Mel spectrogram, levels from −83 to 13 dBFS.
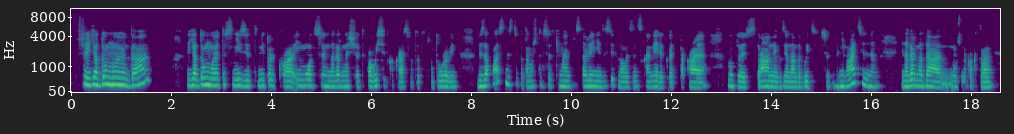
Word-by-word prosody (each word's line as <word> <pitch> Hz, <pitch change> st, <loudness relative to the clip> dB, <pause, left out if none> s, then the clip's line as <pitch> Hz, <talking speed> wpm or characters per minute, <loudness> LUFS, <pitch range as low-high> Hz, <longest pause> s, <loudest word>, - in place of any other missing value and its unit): Слушай, 245 Hz, -4 st, +3 dB
я 240 Hz, +1 st, +7 dB
думаю, 245 Hz, -2 st, +5 dB
да. 230 Hz, +8 st, +4 dB, 0.9 s
Я 215 Hz, +1 st, +5 dB
думаю, 225 Hz, 0 st, +4 dB
это 220 Hz, +1 st, -8 dB
снизит 210 Hz, -4 st, -3 dB
не 205 Hz, 0 st, -2 dB
только 195 Hz, -2 st, 0 dB
эмоции, 200 Hz, -1 st, -2 dB
но, 185 Hz, -1 st, 0 dB
наверное, 185 Hz, 0 st, -1 dB
еще 190 Hz, 0 st, -6 dB
это 190 Hz, +1 st, -12 dB
повысит 195 Hz, +2 st, -1 dB
как -, -, -13 dB
раз 170 Hz, 0 st, -2 dB
вот -, -, -25 dB
этот 175 Hz, 0 st, -16 dB
вот 170 Hz, -, -16 dB
уровень 185 Hz, -1 st, -1 dB, 0.4 s
безопасности, 210 Hz, +7 st, 0 dB
потому 180 Hz, +1 st, -7 dB
что 195 Hz, +2 st, -14 dB
всё-таки 195 Hz, 0 st, -13 dB
в -, -, -1 dB
моем 185 Hz, -1 st, -1 dB
представлении 190 Hz, -3 st, -1 dB
действительно 180 Hz, -1 st, -8 dB
Латинская 175 Hz, +1 st, -8 dB
Америка- 175 Hz, -2 st, -5 dB
это 165 Hz, -, -12 dB
такая, 165 Hz, +1 st, +2 dB, 0.4 s
ну, 195 Hz, -2 st, -3 dB
то 185 Hz, -, -4 dB
есть 170 Hz, 0 st, -2 dB
страны, 180 Hz, +1 st, +2 dB
где 175 Hz, +1 st, -4 dB
надо 170 Hz, 0 st, 0 dB
быть 175 Hz, +1 st, -3 dB, 0.2 s
вс -, -, -15 dB
внимательным. 195 Hz, -, +1 dB, 0.4 s
И, -, -, -6 dB
наверное, 200 Hz, +1 st, +3 dB
да, 185 Hz, -3 st, +5 dB
нужно 175 Hz, 0 st, -7 dB
как-то, 170 Hz, 0 st, -2 dB
190 Hz, 155 wpm, -22 LUFS, 180-205 Hz, 0.9 s, я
